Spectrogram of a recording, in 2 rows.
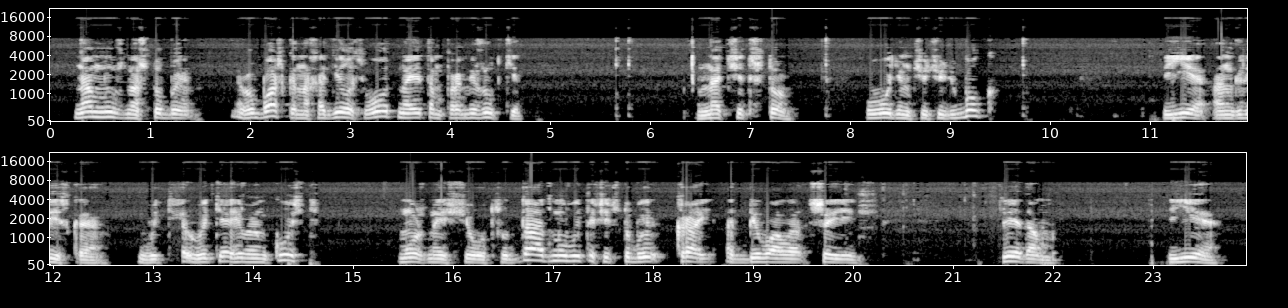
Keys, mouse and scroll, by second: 5.6 click, 7.6-9.6 drag, 11.1 e, 13.7 click, 14.2 e, 16.8 click, 20.6 shift+middle click, 23.0 e.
